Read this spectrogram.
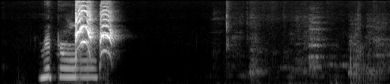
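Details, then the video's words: Pet parrot indoors gives a brief voice-like note, a level harmonic tone, and two loud harsh squawks in quick succession, then faint soft clicks and rustles in a quiet room. "পাখিটা কি বলছে আপনাদের একবার শুনুন | parrot"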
